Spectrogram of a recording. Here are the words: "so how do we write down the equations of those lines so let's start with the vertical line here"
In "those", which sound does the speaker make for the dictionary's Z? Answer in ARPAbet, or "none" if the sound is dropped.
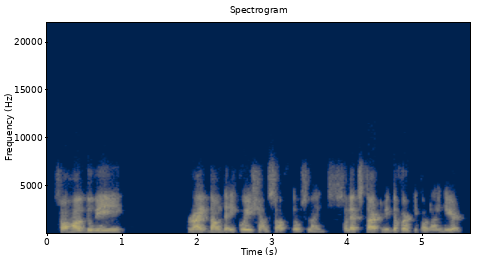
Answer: S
